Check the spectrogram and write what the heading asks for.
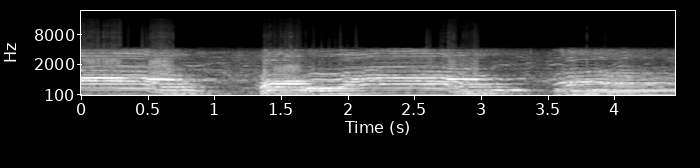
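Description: A group of people singing together in long held phrases, with short breaks about a second in and again near the end.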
